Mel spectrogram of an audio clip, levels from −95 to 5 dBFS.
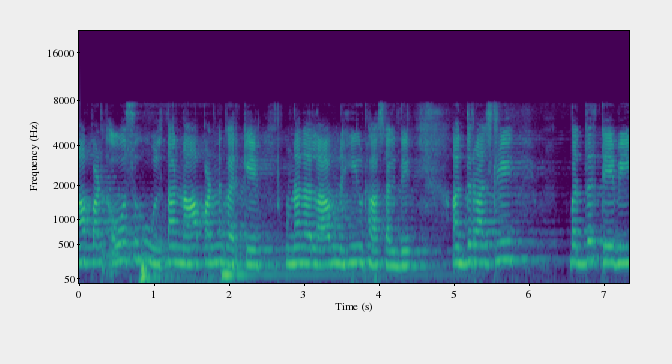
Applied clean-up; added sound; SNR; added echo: none; Bowed string instrument; 11 dB; reverberation time 1.9 s.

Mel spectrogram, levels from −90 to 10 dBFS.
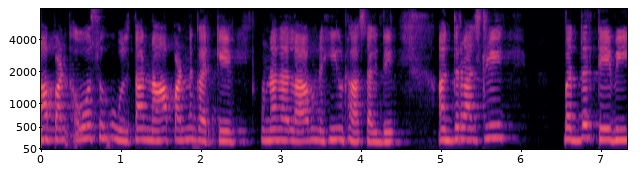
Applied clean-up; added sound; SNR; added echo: neural mask model DeepFilterNet 3.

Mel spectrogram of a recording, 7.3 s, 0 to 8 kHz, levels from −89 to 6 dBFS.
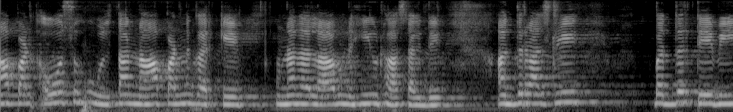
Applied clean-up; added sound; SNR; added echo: neural separator model SepFormer DNS4.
